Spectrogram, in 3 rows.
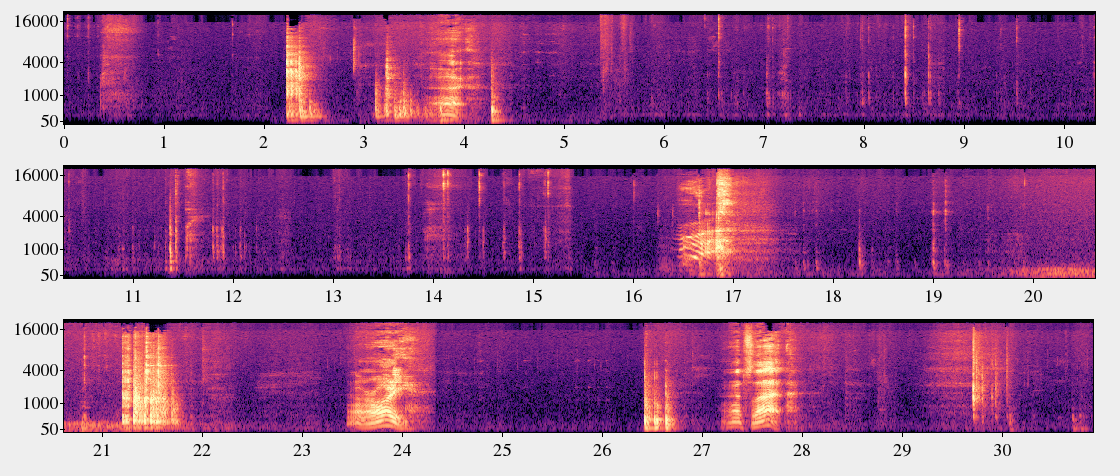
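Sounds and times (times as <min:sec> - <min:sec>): small metallic clicks and clinks: 0:13.0 - 0:15.4
knock: 0:26.4 - 0:26.8.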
